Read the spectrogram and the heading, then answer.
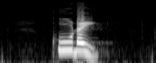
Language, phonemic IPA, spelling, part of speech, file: Tamil, /kuːɖɐɪ̯/, கூடை, noun, Ta-கூடை.ogg
- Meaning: 1. basket, bag 2. the circular hoop the ball goes in 3. palm-leaf cover worn over a person, as a protection from rain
